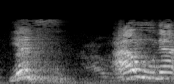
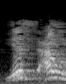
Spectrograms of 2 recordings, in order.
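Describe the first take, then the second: First: "يسعون" slowly split as yas, then awna; syllable by syllable. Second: Said in the usual way. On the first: Shown as a demonstration. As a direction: break "يسعون" after the s, slowly. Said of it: "فنقول". (نطق "يسعون" ببطء مقطعًا: يسـ عونَ) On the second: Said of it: "فنقول يسعون".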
